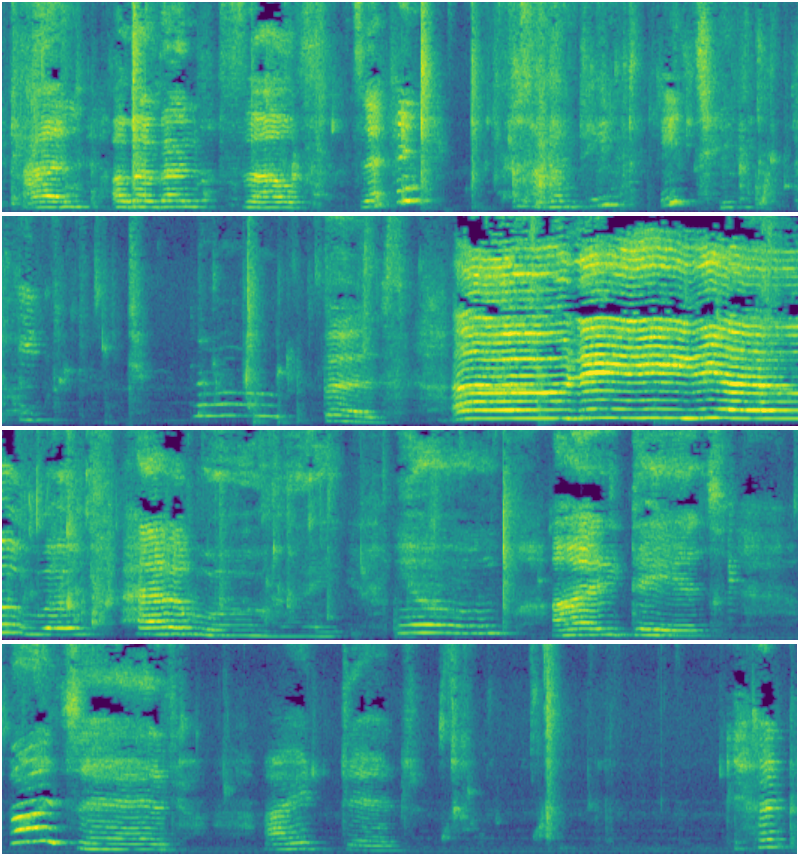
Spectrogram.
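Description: A toddler singing and chattering in a bathtub, holding one long sung note for about three seconds midway, with water sloshing and splashing between his phrases.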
